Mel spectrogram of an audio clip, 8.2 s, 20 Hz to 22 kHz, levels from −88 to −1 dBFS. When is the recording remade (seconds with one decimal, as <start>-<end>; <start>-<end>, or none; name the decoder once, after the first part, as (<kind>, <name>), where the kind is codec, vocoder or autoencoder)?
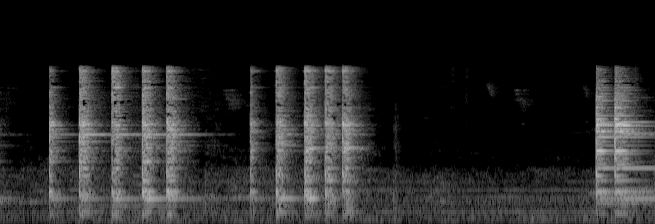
2.9-4.7 (vocoder, Vocos)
